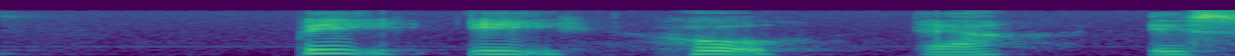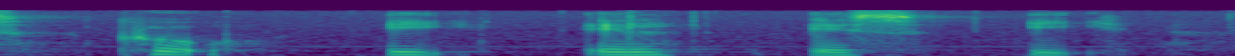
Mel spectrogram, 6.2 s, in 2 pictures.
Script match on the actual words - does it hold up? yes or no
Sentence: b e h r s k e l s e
yes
